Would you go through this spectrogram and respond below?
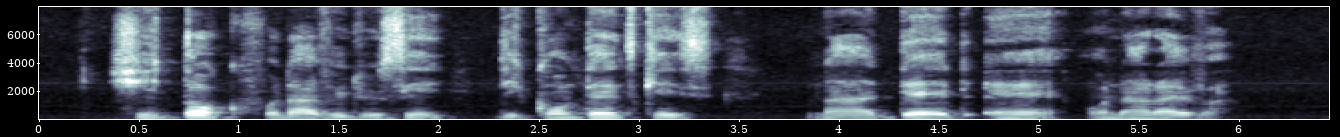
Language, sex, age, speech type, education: Nigerian Pidgin, male, 15-29, spontaneous, tertiary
